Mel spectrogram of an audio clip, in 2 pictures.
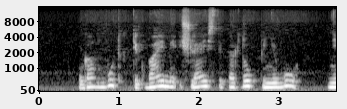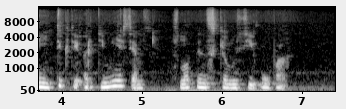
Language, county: Lithuanian, Utena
